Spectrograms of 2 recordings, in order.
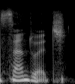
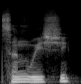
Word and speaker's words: sandwich: So, not sanduíche. There's no E at the end. Sandwich. Sandwich. Yeah. And most of the time, if we are speaking quickly, we almost don't even say the D sound in the middle of this word. We simply say sandwich.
